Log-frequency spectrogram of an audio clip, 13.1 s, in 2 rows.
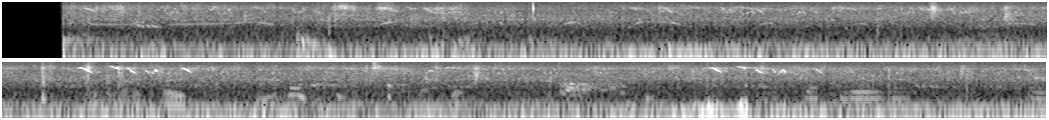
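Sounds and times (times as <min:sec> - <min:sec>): high bird chirps: 0:00.4 - 0:09.7
steady low rumble: 0:02.4 - 0:13.0.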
